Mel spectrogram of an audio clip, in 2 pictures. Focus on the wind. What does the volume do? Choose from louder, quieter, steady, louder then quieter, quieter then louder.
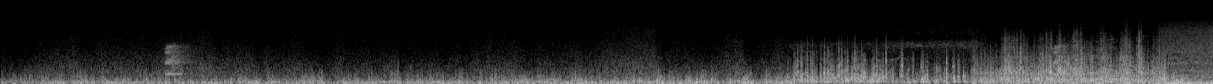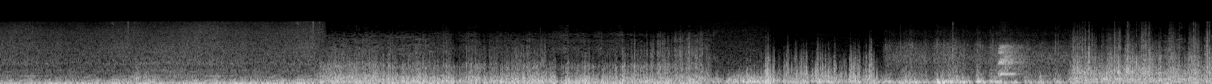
louder.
